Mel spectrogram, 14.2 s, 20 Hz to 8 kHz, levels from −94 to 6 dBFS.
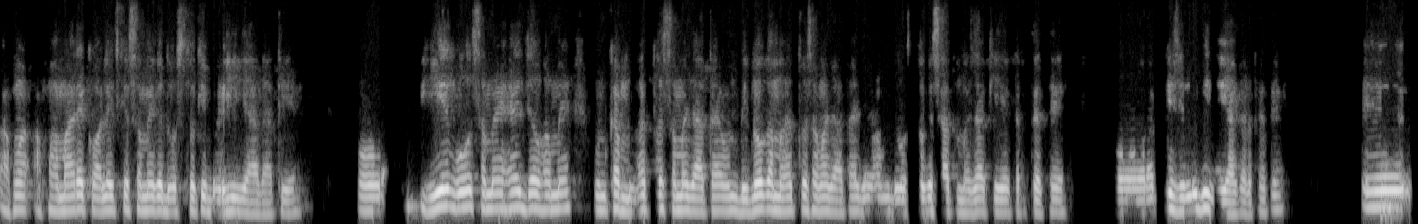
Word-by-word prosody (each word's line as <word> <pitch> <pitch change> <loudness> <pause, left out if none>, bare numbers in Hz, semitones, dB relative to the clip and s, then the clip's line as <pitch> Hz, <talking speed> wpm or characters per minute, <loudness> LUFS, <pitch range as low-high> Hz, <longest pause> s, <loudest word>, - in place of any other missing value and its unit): हमा 145 +2 -3 0.3
ह - - -3
हमारे 140 +3 +2
कॉलेज 140 +1 +1
के 145 - -1
समय 140 0 0
के 140 - +4
दोस्तों 130 +1 -1
की 140 +2 -1
बड़ी 130 +1 0
याद 115 -2 -3
आती 115 +2 -6
है, 120 +2 -11 0.6
और 140 0 +1 0.4
ये 155 +6 +7
वो 165 +2 +5
समय 160 -1 -1
है 170 0 +3
जब 155 -1 +2
हमें 155 +2 0 0.3
उनका 145 +2 +1
महत्व 145 +3 -2
समझ 145 -2 0
आता 130 +1 -1
है, 140 - -1
उन 140 +1 0
दिनों 130 +4 +5
का 150 - +3
महत्व 140 +1 0
समझ 135 -1 -1
आता 125 +3 -6
है 135 - -2
जब 135 0 -3
हम 135 0 -5
दोस्तों 125 +1 -2
के 135 - +2
साथ 130 -1 -7
मज़ा 125 +1 -2
किए 125 -1 0
करते 125 0 -5
थे, 125 +1 -6 0.5
और 125 0 0
अपनी 150 +4 0
ज़िंदगी 150 +4 +4
जिया 115 -1 +1
करते 120 +2 -7
थे। 150 - -9 0.7
ये 175 0 +3
135 Hz, 205 wpm, -18 LUFS, 130-150 Hz, 0.7 s, ये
